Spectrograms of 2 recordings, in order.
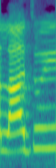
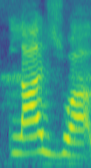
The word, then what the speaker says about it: La Joie: फिर मैं सोचा लाजोई इज़ नाइस. एक तो पहली बात तो लाजोई का प्रोनाउंसिएशन भी गलत कर रही हूँ, पर ठीक है, अभी मोस्ट इंडियंस को लाजोई इट्स लाजवा करके, बट मोस्ट इंडियंस को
